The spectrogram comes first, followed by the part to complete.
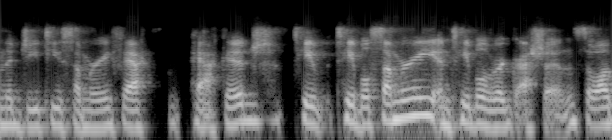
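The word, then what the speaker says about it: tbl_summary: the details of the table summary function some might say this is pronounced tibble summary but i still say table it's a little old-fashioned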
